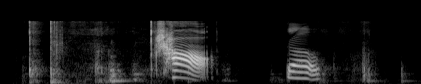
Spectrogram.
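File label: "chang" Chinese, female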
